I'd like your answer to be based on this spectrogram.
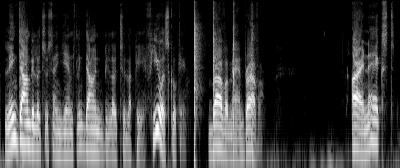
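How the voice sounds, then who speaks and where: A man hosting a reaction channel, giving animated, emphatic commentary on clips and talking straight to his viewers. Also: medium pitch, no room sound, studio quality.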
